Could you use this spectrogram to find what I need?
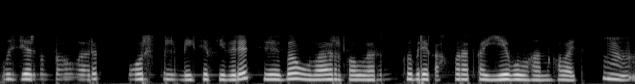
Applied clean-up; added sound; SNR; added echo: neural mask model DeepFilterNet 3.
